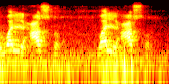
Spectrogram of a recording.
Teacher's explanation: आप देखें तो वल असर, के सबसे पहले क्या है कि रॉ साकिन है और उससे पहले भी साकिन है और उससे पहले ज़बर है, तो यहाँ पे क्या है, रॉ को मोटा करके पढ़ा जाएगा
